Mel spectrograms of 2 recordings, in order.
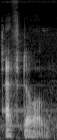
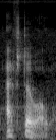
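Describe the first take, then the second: The two takes are said the same way.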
